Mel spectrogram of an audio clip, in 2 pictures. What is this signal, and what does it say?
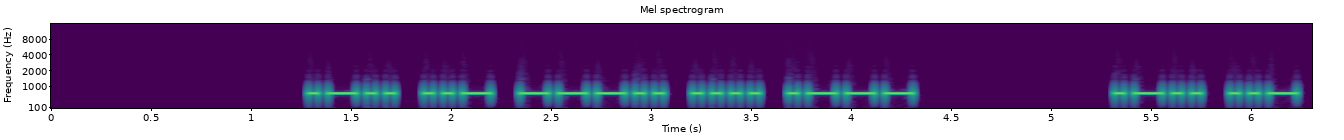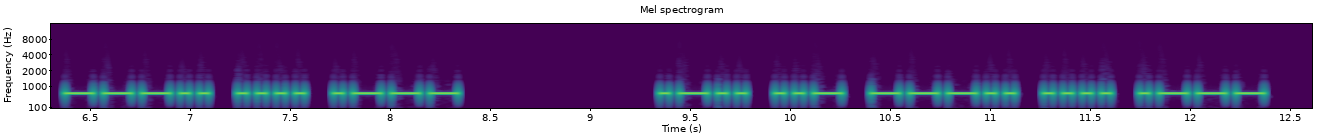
Morse code, heard as a keyed tone, about 25 wpm, 700 Hz. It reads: LU8HJ LU8HJ LU8HJ
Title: DXCC-100 Call Signs - 5 Characters - Repeated 3x - 25wpm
